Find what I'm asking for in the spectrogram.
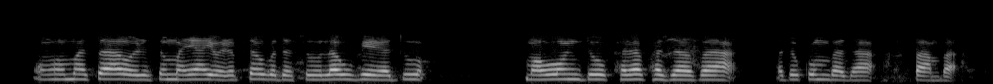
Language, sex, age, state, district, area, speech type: Manipuri, female, 30-45, Manipur, Churachandpur, rural, conversation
